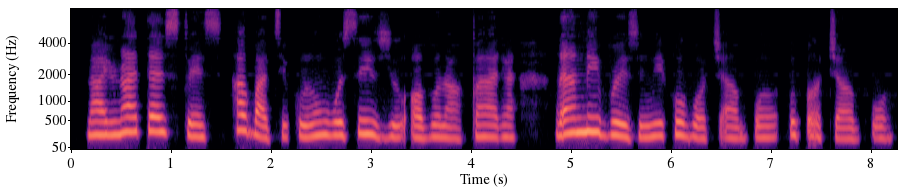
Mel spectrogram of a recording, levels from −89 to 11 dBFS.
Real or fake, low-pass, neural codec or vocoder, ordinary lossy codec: fake; none; codec, 16 kHz, 0.5 kbps, FunCodec, trained on LibriTTS, 25 frames a second; none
